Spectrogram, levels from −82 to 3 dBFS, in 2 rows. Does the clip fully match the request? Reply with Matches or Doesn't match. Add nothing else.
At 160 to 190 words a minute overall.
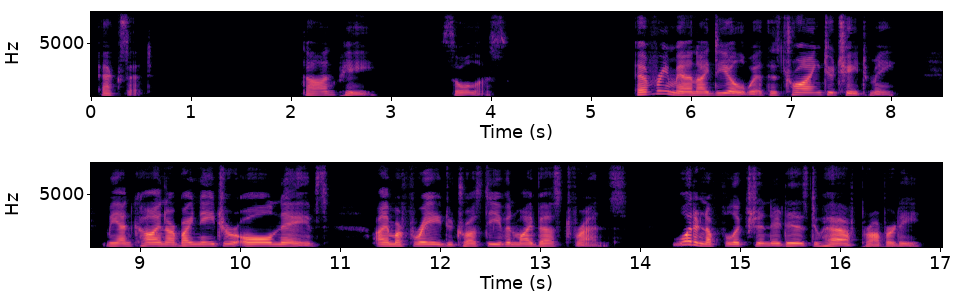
Doesn't match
